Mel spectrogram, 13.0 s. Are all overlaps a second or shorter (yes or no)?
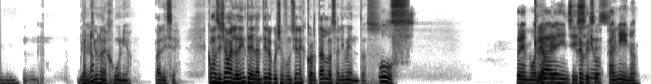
no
